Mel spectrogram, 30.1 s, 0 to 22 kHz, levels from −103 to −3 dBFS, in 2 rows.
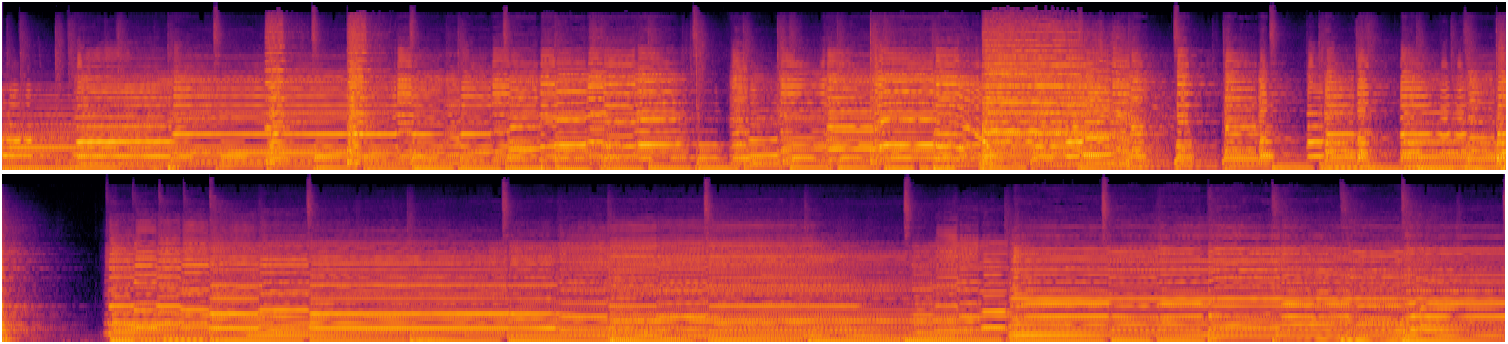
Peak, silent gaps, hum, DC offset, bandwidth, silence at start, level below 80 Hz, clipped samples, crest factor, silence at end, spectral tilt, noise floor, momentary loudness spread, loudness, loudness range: -6 dBFS; none; none; under 0.1%; 19 kHz; 0 s; -34 dBFS; under 0.1%; 18 dB; 0 s; -4.5 dB/octave; -57 dBFS; 7 LU; -24 LUFS; 6 LU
